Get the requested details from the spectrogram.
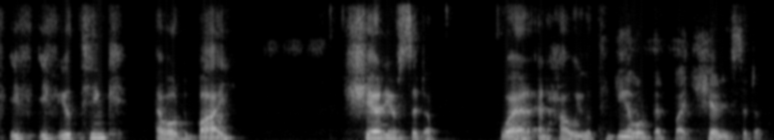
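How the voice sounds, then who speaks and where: A slightly high, husky male voice belongs to a man in his thirties who casually hosts a trading livestream. He chats with viewers and responds to their comments in loose, non-native phrasing, often restarting his sentences.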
